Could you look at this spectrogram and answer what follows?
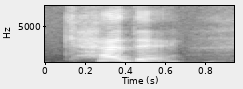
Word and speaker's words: Cadet: a as in top so taking a word that comes up a lot in this song how would you pronounce it would you say Cadet or would you say Cade now if you've been paying attention you know the answer it is in fact kede and this is very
